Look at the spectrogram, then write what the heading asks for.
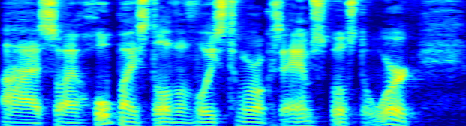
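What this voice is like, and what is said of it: Deeper, strained sick-sounding voice. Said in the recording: “my voice sounds a lot different. It's a little deeper ... my throat was going as well”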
